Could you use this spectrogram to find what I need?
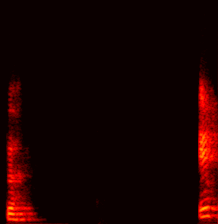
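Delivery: ordinary talk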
